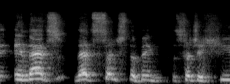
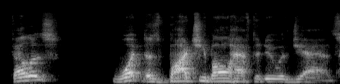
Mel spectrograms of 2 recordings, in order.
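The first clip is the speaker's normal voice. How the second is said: put-on sudden stern tone, lower; 5 semitones lower than usual. Retelling how a jazz teacher confronted the class: imitating a teacher's sudden stern demeanor. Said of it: "his demeanor changes immediately".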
